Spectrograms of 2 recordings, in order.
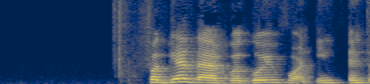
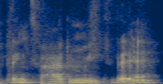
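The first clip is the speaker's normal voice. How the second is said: soft thanks; 3 semitones lower, 11 dB quieter than usual. Shown as a demonstration. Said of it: "That progression".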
